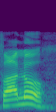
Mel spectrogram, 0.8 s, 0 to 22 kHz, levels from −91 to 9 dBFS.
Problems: constant background noise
